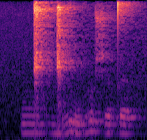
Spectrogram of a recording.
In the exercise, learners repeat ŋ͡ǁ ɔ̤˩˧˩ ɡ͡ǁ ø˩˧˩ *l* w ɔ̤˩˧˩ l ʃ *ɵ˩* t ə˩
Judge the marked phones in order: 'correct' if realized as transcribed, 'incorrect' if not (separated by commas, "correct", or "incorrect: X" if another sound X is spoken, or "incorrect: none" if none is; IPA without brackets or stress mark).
correct, incorrect: ɤ˩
